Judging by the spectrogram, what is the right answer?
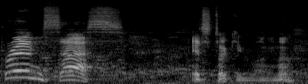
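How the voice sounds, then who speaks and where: Pompous bossy king dad for a fantasy audio drama, high pitched for a man, slow and deliberate. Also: huge pitch swings, vocal fry, a crowd in the background, heavily acted. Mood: impatient. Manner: pompous, commanding. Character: haughty, angry king and stern father.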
